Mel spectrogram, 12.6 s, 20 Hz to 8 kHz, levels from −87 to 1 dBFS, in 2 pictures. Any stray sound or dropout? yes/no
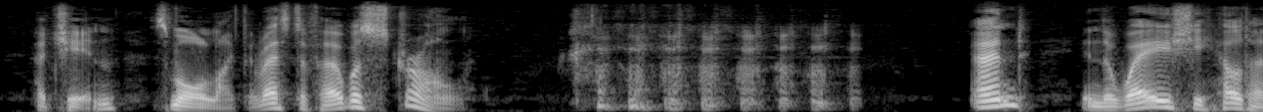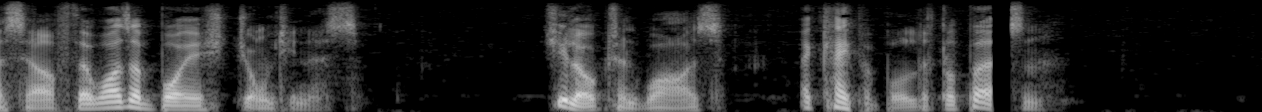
yes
